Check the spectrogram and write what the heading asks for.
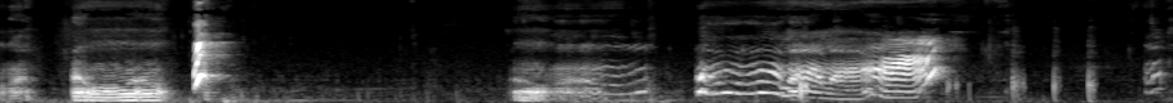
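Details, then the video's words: Charlie, a West Highland White Terrier, talking like a baby indoors: a low moaning grumble, a sharp yelp, then after a pause wavering, rising whiny vocal sounds climbing in pitch, with a few faint clicks afterward. "Westie dog talking like baby"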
